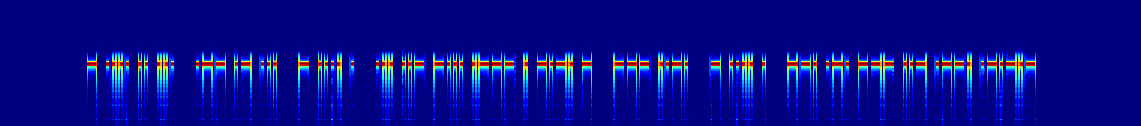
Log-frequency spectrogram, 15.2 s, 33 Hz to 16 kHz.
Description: Morse code, heard as a keyed tone, about 28 wpm, 700 Hz. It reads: THIS WAS THE SUBJECT OF THE GROUP.
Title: Sentences from Top 1000 Words - Review Part 1 - 28wpm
